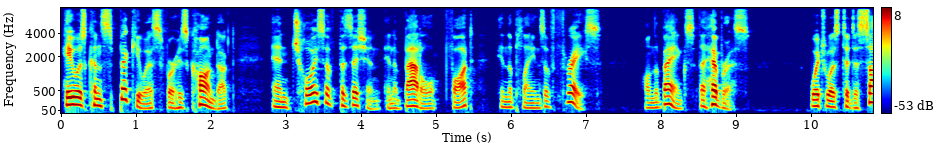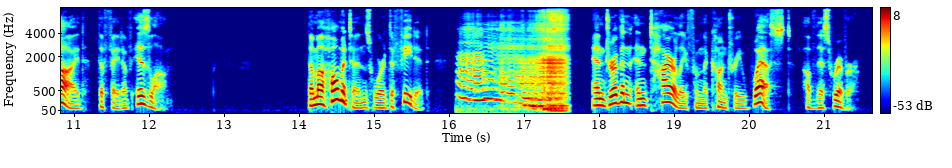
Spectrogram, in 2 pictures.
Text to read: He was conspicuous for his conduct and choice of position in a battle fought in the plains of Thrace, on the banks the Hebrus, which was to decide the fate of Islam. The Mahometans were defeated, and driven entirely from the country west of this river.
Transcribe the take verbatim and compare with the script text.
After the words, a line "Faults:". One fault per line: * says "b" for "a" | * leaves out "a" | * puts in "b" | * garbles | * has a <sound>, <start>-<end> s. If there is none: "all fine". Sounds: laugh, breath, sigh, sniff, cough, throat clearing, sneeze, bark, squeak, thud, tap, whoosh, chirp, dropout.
He was conspicuous for his conduct and choice of position in a battle fought in the plains of Thrace, on the banks the Hebrus, which was to decide the fate of Islam. The Mahometans were defeated, and driven entirely from the country west of this river.
Faults:
* has a squeak, 16.1-17.6 s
